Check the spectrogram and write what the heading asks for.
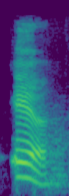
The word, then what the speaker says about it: heir: First of all will try to pronounce it. First word आपके पास क्या है? This is एयर.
